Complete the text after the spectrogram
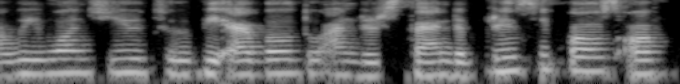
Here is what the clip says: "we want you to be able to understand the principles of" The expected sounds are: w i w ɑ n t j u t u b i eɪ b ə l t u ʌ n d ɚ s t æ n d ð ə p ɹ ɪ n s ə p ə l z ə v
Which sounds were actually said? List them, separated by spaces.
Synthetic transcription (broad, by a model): w i w ɑ n t j u t u b i eɪ b ə l t u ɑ n d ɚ s t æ n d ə p ɹ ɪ n s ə p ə l s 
